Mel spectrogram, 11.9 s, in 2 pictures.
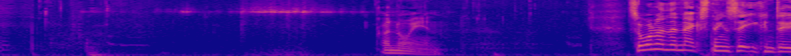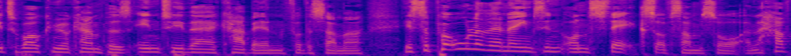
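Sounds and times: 
soft rustling and patter: 0:00.0 - 0:02.4
small cat collar bell jingling: 0:00.4 - 0:03.3
speech: 0:02.8 - 0:03.4, 0:04.7 - 0:11.8.

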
